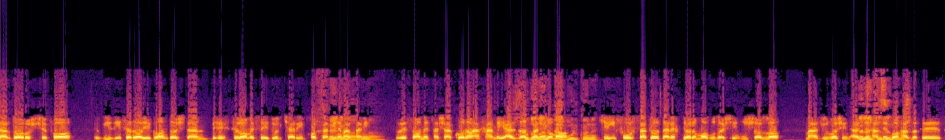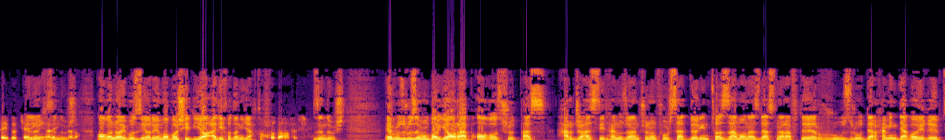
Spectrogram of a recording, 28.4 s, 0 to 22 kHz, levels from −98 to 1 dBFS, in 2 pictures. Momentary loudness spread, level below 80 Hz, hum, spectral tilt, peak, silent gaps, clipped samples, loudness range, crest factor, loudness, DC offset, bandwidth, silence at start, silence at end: 9 LU; -44 dBFS; none; -4.5 dB/octave; 0 dBFS; none; under 0.1%; 3 LU; 10 dB; -11 LUFS; under 0.1%; 11.5 kHz; 0 s; 0.1 s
